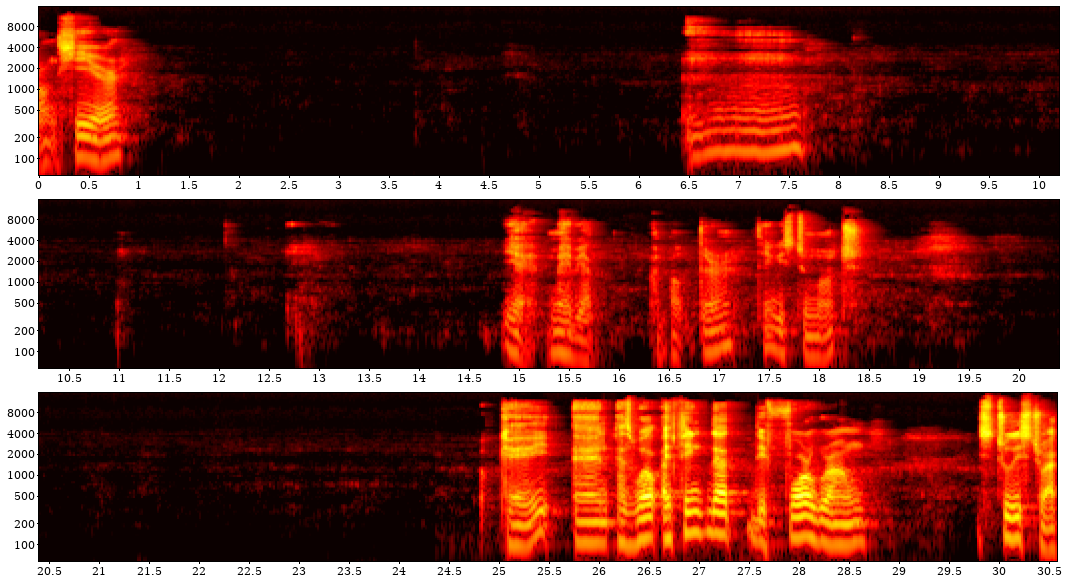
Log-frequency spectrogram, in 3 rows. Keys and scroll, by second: 24.3 space.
